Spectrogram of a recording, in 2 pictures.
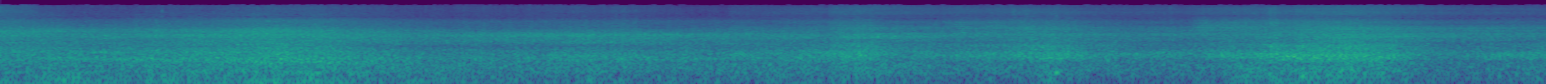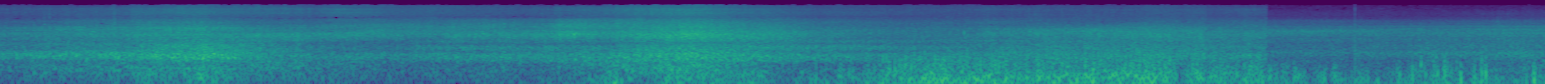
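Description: Sea surf breaking and washing up a sandy, rocky shore, swelling and falling back every few seconds. In the last third, wind buffets the microphone with a low rumble.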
